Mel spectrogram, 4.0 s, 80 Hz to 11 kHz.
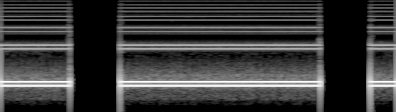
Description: Emergency Alert System (SAME) tones (the 853 and 960 Hz attention tone). It is heard from 1.2 to 3.3 s.
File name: cloud download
